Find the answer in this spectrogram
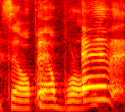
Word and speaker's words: Okpebholo: There's even a way they pronounce it, Okpebholo. Yeah, I think the B is somehow, it's silent.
